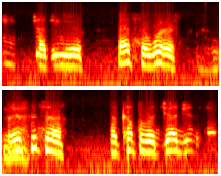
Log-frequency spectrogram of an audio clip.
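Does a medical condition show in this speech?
Yes: cerebral palsy; unable to write or type.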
